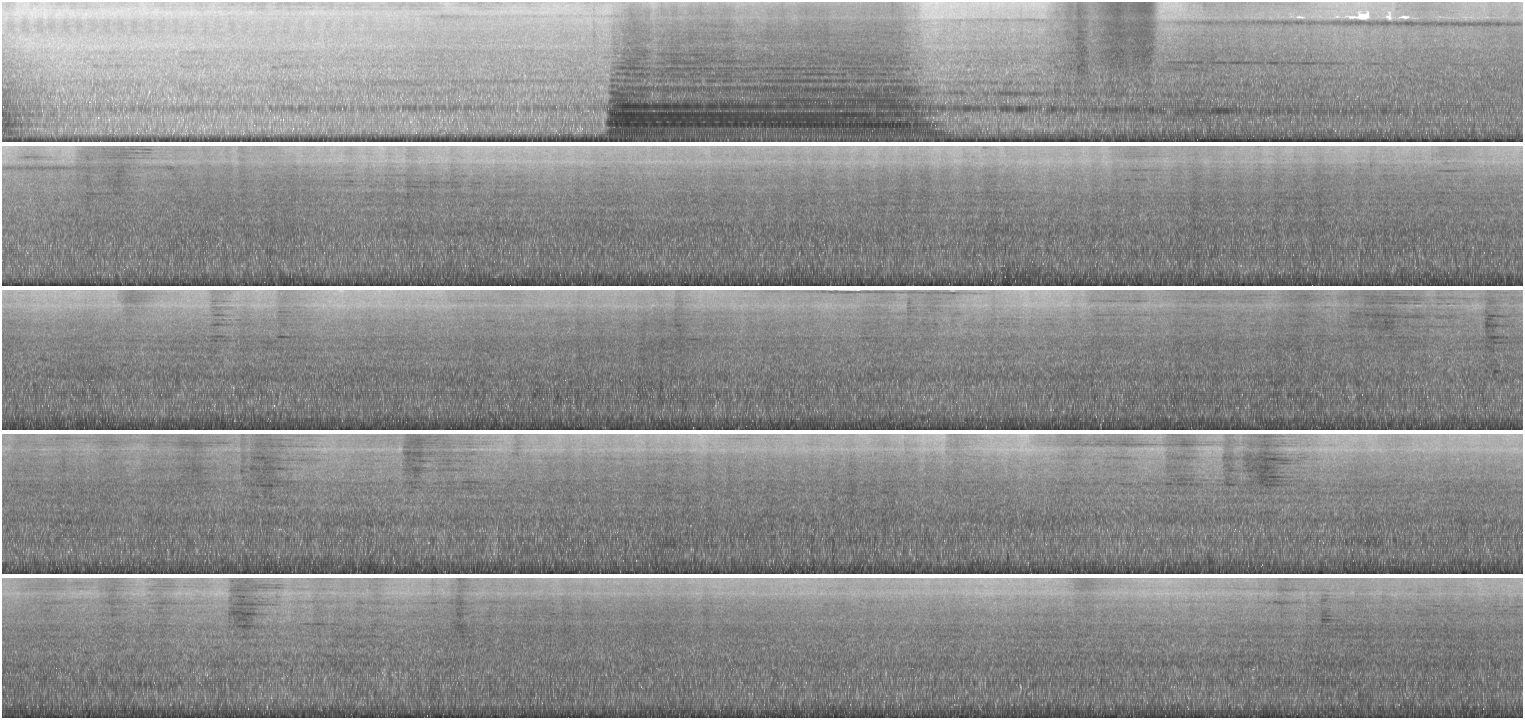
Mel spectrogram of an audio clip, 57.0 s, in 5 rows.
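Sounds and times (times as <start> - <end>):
steel wheels rumbling on rail: 0.0 - 57.0
train clanks: 0.0 - 57.0
high wheel squeals: 7.1 - 12.8.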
